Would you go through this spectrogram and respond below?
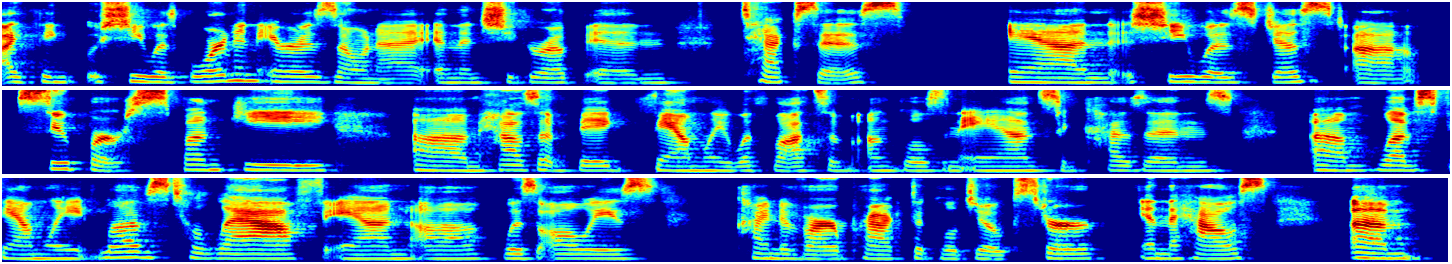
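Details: Adult woman speaking; normal speech.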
